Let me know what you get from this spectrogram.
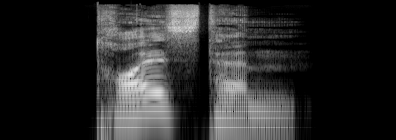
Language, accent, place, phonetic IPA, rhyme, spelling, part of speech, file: German, Germany, Berlin, [ˈtʁɔɪ̯stəm], -ɔɪ̯stəm, treustem, adjective, De-treustem.ogg
- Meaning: strong dative masculine/neuter singular superlative degree of treu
